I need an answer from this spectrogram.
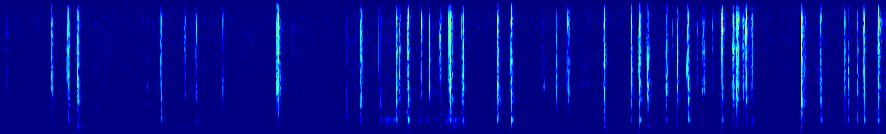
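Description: Someone types on a computer keyboard while entering a password and full name into a sign-up form. Many faint, irregular key clicks come in uneven bursts with no voices.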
